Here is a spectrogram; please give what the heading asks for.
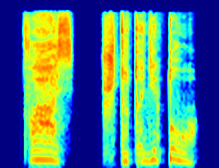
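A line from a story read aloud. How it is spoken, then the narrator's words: Whisper. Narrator (Russian): раздался Машкин шепот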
